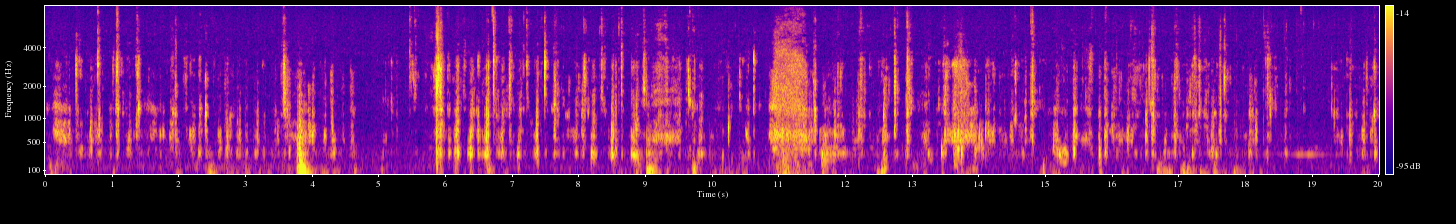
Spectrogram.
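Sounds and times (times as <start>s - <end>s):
wet chewing and smacking: 0.1s - 10.8s, 11.4s - 20.0s.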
